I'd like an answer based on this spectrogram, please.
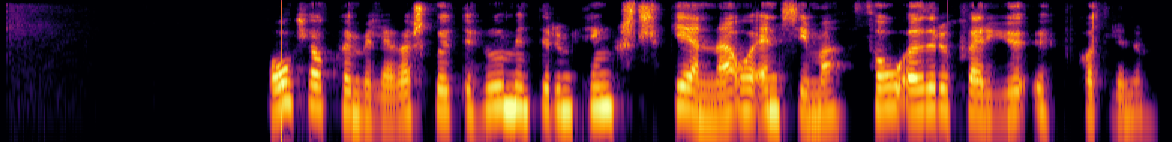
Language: Icelandic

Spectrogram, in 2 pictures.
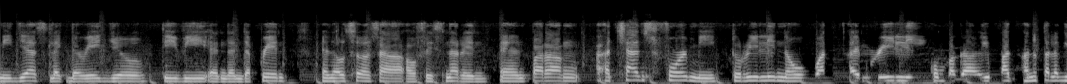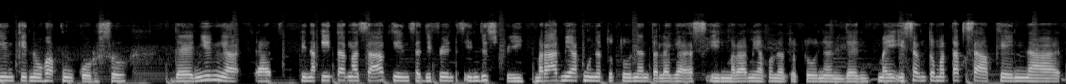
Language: Filipino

